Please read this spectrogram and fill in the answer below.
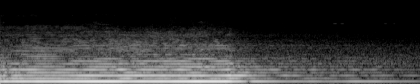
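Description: A deep, echoing horn-like tone at one steady pitch. It starts suddenly, holds loud for about two seconds, then dies away over the next two.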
